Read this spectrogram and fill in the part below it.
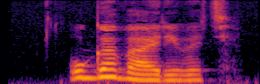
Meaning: to persuade, to talk (into), to urge
- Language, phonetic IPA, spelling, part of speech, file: Russian, [ʊɡɐˈvarʲɪvətʲ], уговаривать, verb, Ru-уговаривать.ogg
